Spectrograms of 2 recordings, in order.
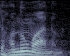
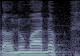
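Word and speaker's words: अनुमान: Some people, those who are not familiar with Sanskrit language, they get confused with Hanumanam. It is not Anumanam, it is Anumanam. Some people, and ha, they don't pronounce properly.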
